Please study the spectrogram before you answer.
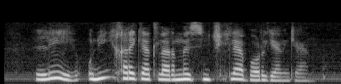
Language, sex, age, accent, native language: Uzbek, female, 18-24, Toshkent shahri, Uzbek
